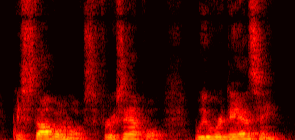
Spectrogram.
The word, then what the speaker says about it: Estábamos: And if you want to say we were, you just make this, put an MOS and put an accent on the A. Estábamos.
